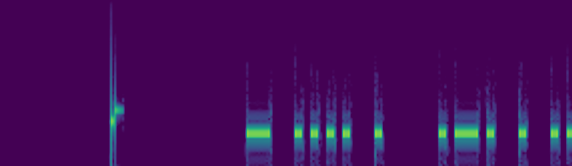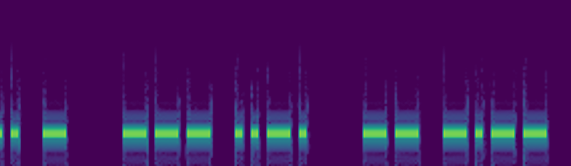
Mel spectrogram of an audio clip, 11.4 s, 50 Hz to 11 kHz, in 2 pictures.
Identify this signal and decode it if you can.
Morse code, heard as a keyed tone, about 15 wpm, 700 Hz. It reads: THE REST OF MY
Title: Sets of 5 Words 15wpm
